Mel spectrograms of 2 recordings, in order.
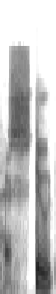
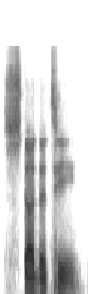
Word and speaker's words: Studt: So it's spelled S-T-U-D-T. – Yes, sir. – Stute is the way to say it.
